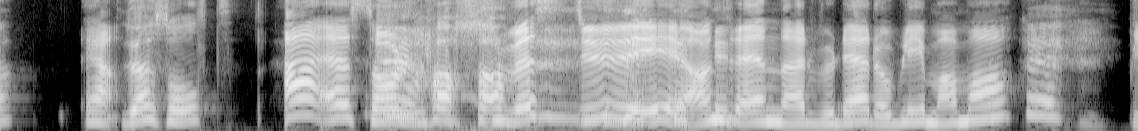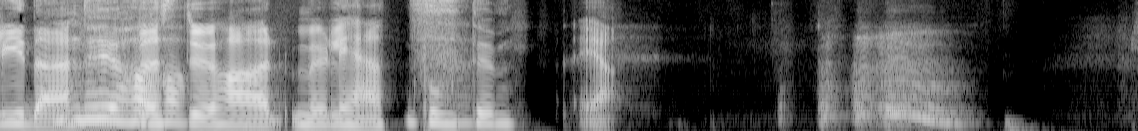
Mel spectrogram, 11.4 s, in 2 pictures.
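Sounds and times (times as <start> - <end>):
speech: 0.0 - 8.8
laughter: 1.8 - 3.9
person clearing throat: 9.6 - 10.7.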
